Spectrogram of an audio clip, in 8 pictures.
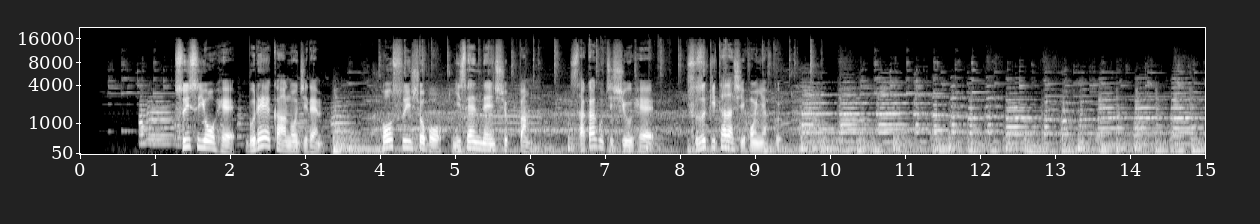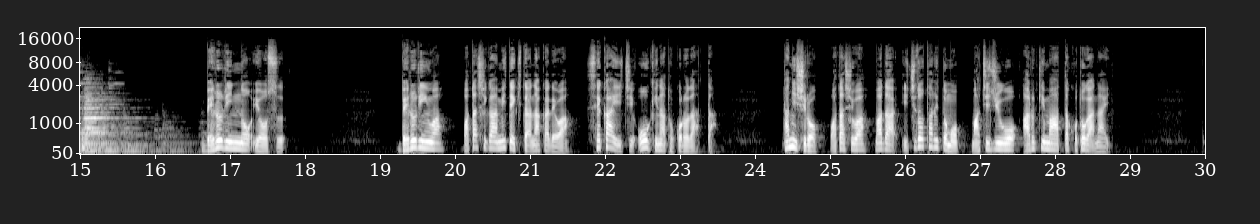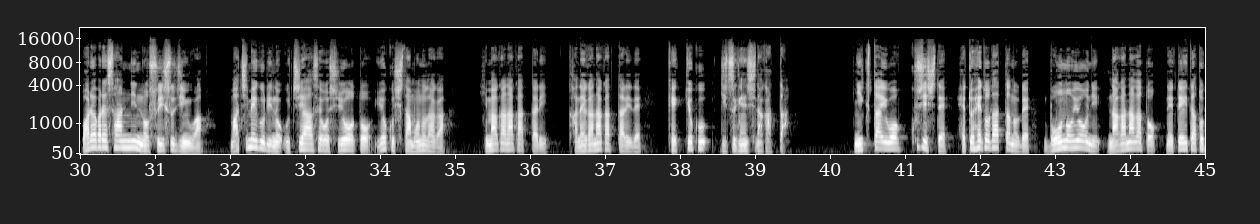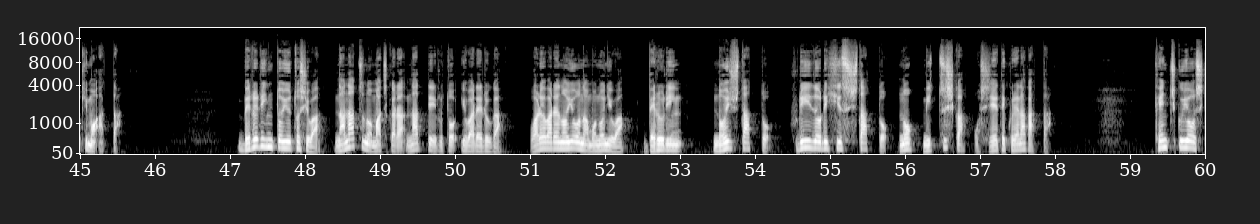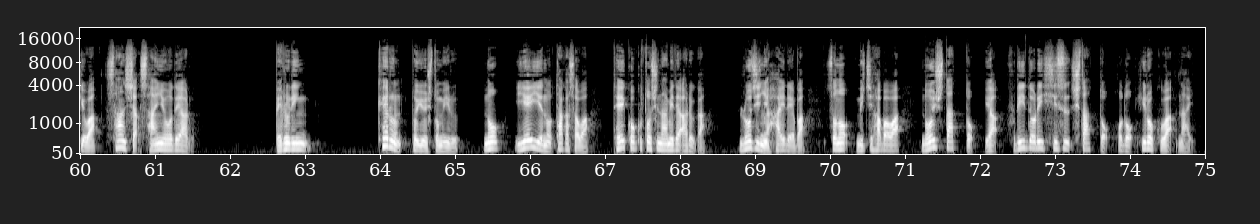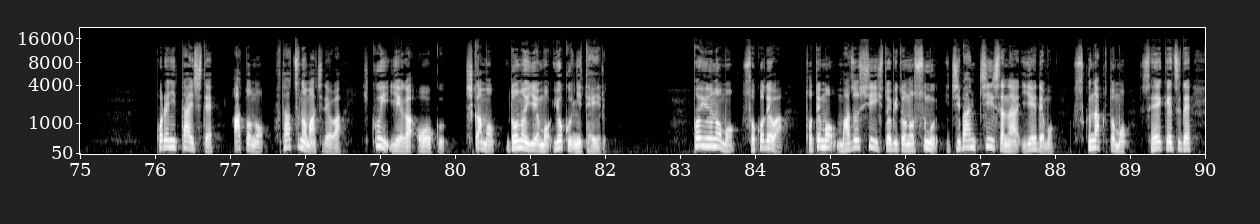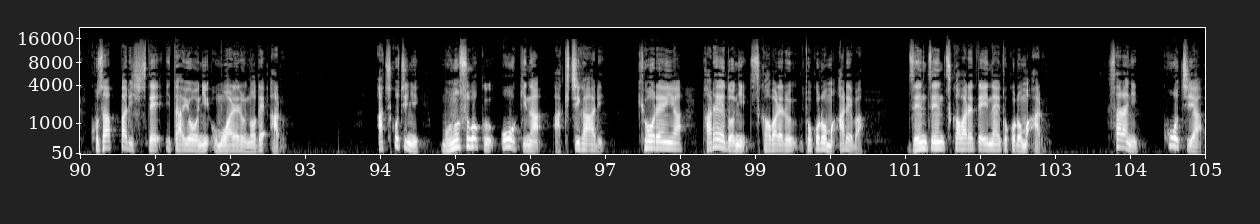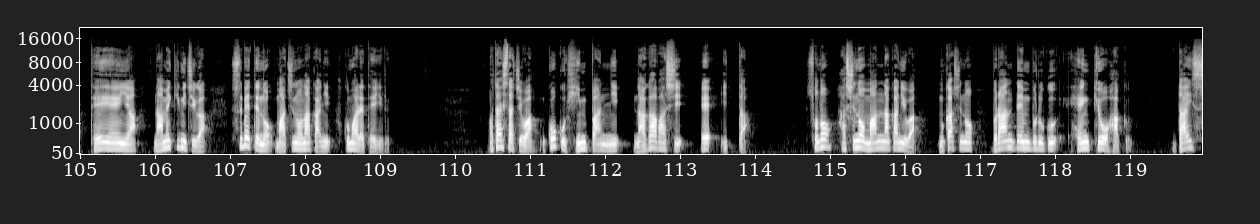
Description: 朗読『スイス傭兵ブレーカーの自伝』第51回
